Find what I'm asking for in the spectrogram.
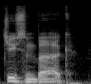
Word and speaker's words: Duesenberg: I just didn't know how you pronounce it. Duesenberg. Duesenberg. Right.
